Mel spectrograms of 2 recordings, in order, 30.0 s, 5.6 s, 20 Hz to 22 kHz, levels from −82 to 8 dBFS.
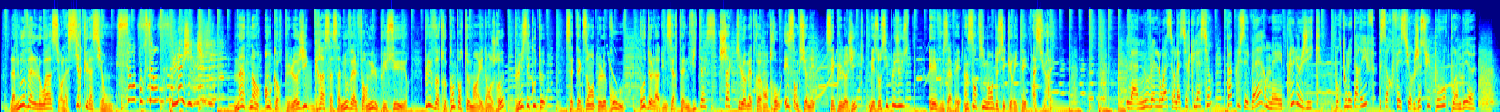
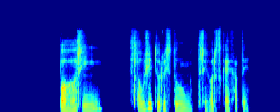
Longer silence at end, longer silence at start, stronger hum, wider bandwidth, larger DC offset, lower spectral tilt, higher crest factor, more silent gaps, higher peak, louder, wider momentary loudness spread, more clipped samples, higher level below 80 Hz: second, 0.1 s vs 0.65 s; second, 0 s vs 1.2 s; neither; first, 15.5 kHz vs 8 kHz; neither; about the same, -4 dB/octave vs -5 dB/octave; second, 12 dB vs 26 dB; second, none vs 2.05-2.58 s, 3.87-3.95 s; first, 0 dBFS vs -6 dBFS; first, -11 LUFS vs -30 LUFS; second, 7 LU vs 14 LU; neither; first, -28 dBFS vs -62 dBFS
